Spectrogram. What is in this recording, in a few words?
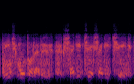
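Hungarian damaged engine mood low, speech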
